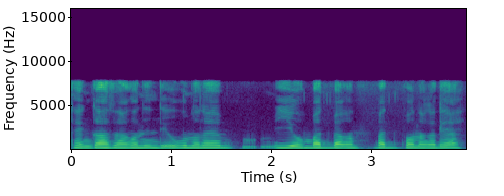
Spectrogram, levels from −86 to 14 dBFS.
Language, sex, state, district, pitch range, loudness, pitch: Chakma, female, Tripura, Unakoti, 215-230 Hz, -17 LUFS, 225 Hz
